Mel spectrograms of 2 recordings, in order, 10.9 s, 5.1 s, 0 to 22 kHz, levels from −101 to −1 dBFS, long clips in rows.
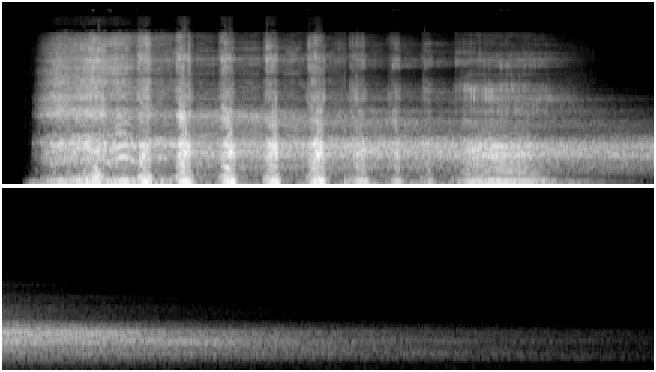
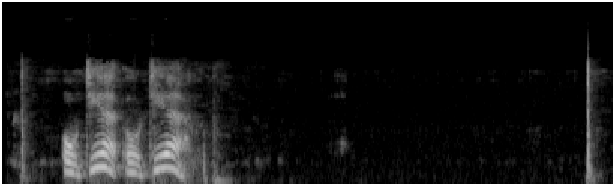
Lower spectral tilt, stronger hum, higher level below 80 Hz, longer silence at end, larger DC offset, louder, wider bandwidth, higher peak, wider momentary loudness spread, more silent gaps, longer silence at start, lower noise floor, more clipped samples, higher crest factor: about the same, -4.5 dB/octave vs -4 dB/octave; neither; first, -24 dBFS vs -72 dBFS; first, 4.35 s vs 0.2 s; neither; first, -16 LUFS vs -34 LUFS; first, 12 kHz vs 7.2 kHz; first, 0 dBFS vs -18 dBFS; first, 21 LU vs 14 LU; neither; first, 0.3 s vs 0.15 s; second, -83 dBFS vs -89 dBFS; neither; about the same, 18 dB vs 22 dB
